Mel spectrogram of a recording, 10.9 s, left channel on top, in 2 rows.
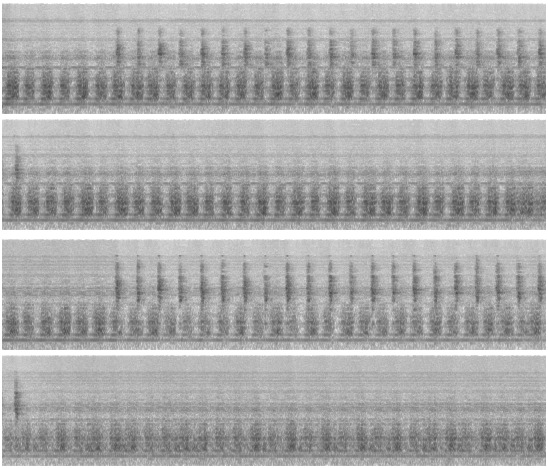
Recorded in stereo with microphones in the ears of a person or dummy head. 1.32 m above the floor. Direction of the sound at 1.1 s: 60° right (ahead or behind).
